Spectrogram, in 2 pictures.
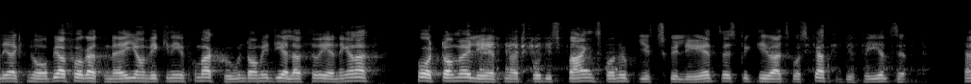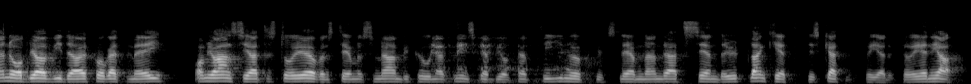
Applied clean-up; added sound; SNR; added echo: neural mask model DeepFilterNet 3.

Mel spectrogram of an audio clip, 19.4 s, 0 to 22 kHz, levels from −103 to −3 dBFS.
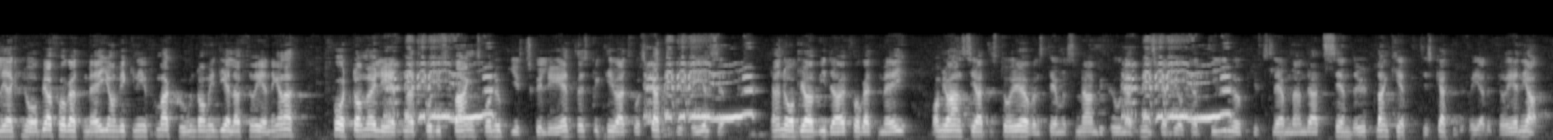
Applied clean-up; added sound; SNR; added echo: classical method log-MMSE.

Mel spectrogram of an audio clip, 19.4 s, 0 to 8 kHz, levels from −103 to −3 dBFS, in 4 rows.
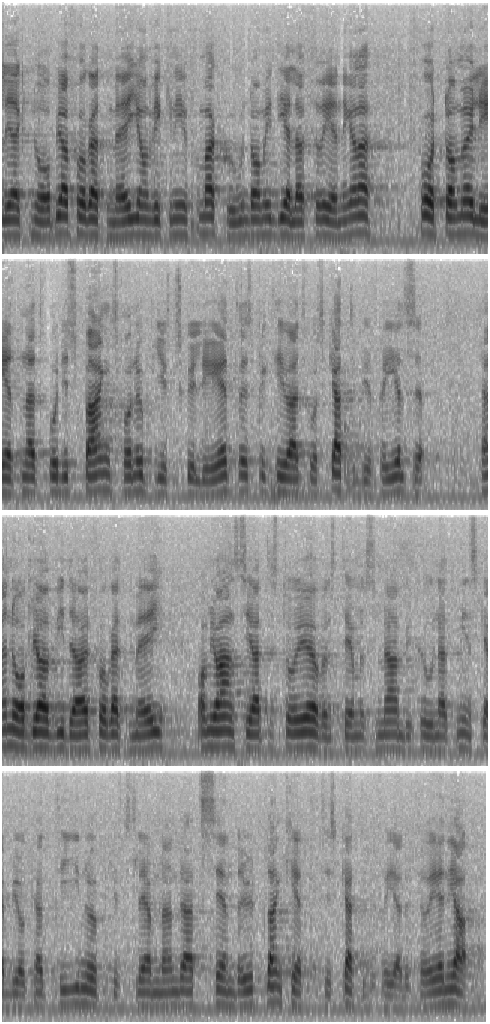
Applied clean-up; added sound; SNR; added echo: none; none; none; none.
